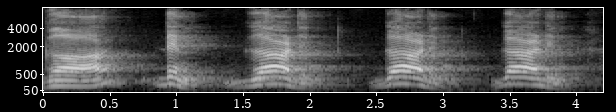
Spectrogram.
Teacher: గా అంటే స్ట్రెస్ ఉంది. డెన్ నో stress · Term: ట్రకియక్ మీటర్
